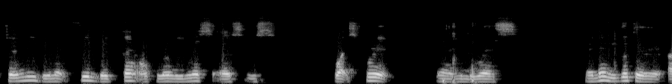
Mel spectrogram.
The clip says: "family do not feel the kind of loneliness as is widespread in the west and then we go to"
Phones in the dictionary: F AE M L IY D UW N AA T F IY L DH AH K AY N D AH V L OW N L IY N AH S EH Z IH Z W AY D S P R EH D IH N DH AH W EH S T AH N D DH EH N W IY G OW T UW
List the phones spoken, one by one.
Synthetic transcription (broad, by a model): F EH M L IY D UW N AA T F IY L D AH K AY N AH F L OW N L IY N AH S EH S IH S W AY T S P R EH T IH N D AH W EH S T AH N D EH N W IY G OW T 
